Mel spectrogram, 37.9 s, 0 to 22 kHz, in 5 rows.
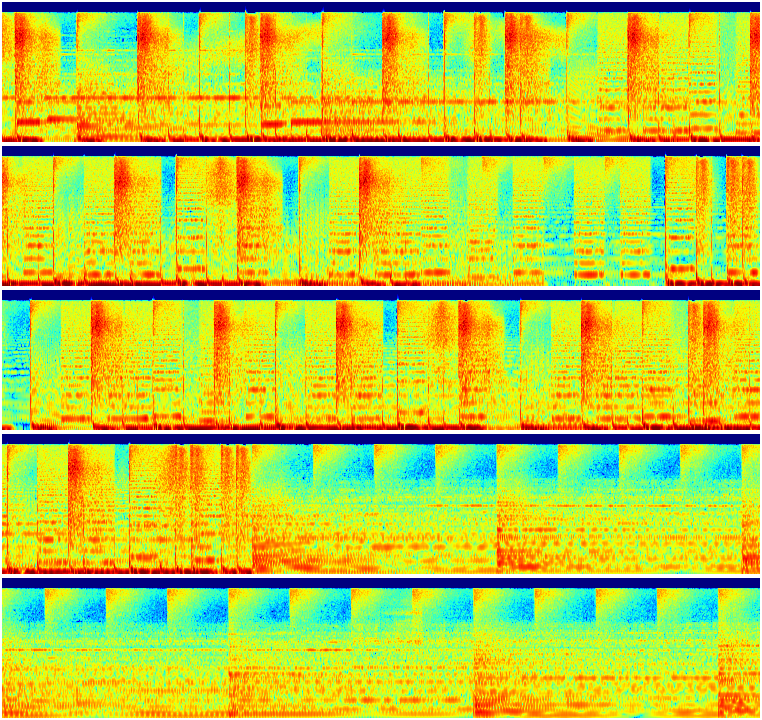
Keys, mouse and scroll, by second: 0.3 scroll down 1, 0.9 scroll up 1, 1.6 click, 2.2 click, 2.7-3.1 scroll up 1, 3.7 click, 4.4 click, 4.9 scroll up 1, 5.2 right click, 5.6 click, 7.7 click, 8.2 click, 8.9 click, 10.3 click, 11.1 click, 12.8 click, 13.8 click, 17.3 click, 18.0-18.4 scroll up 1, 18.4 scroll down 1, 18.7-19.1 scroll up 1, 19.3-19.6 scroll down 1, 19.6 click, 21.6 click, 22.6 click, 23.6 ctrl+click, 25.0 right click, 25.4 click, 25.7 ctrl+click, 26.9 click, 27.7 click, 27.8 double click, 29.2 click, 30.8 click, 31.0 double click, 33.6 click, 35.7 scroll up 1, 37.1 click.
